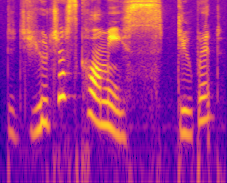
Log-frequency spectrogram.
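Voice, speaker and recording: A woman's voice: high-pitched, wildly swooping pitch, slow, no room sound, studio quality, exaggerated voice. A woman acting in an audio drama as an earnest, insistent, easily offended female mole worker. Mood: indignant. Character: earnest, gullible, indignant young female moleperson worker.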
